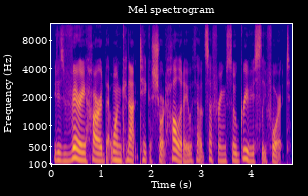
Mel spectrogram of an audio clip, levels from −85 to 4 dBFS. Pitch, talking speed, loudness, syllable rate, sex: 175 Hz, 210 wpm, -20 LUFS, 5.7 syllables/s, female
